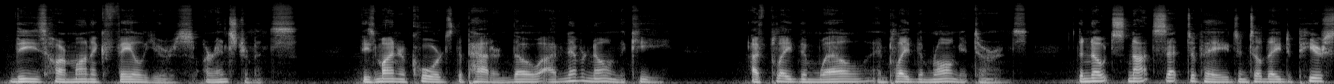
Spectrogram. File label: Narration; Backleading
